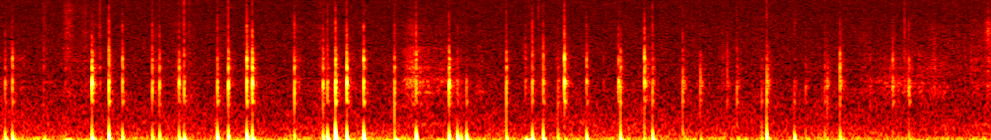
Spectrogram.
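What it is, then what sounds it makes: Red apple tapped with fingernails. Long fingernails tap rapidly on the skin of a solid, whole red apple, making a quick, irregular patter of soft, dull thuds, each with a bright clicking edge. The taps are quiet and die away almost instantly.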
